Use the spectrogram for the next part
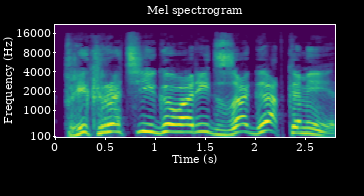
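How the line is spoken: Spluttering bark. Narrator (Russian): рявкнул я, разбрызгивая слюну

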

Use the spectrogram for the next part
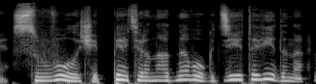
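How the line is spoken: Angry hiss. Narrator (Russian): злобно прошипела я, почти как Рэйчел Салливан

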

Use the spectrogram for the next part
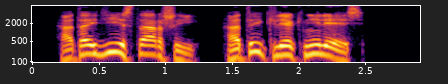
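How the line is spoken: Quick warrior's shout. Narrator (Russian): успел крикнуть варяг

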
